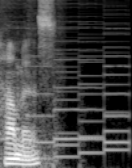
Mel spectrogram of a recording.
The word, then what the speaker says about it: James: It's like, you know, the way uh there's that Colombian football player that's spelled James, but it's pronounced Hames.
